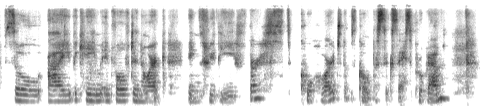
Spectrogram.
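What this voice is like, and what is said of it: Glasgow Scottish accent. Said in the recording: “I'm the IP and Innovation Manager at the University of Glasgow, as you can probably tell from my accent.”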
